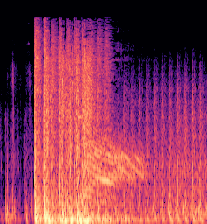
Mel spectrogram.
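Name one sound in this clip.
A gun fires a rapid burst up close.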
